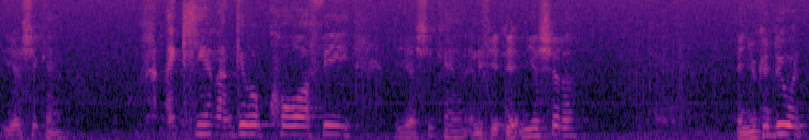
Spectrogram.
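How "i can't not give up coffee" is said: whiny excuse. Pretend. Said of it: "mock excuse".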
